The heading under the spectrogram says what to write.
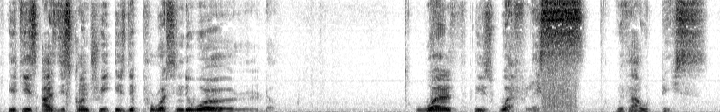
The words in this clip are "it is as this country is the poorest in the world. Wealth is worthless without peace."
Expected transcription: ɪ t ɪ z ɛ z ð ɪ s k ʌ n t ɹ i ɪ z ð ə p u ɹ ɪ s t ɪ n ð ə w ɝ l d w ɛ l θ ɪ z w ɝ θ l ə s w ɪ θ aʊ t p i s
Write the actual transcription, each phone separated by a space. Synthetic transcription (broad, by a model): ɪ t ɪ z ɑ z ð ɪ s k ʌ n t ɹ i ɪ z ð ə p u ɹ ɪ s ɪ n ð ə w ɝ l d w ɛ l θ ɪ z w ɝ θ l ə s w ɪ θ aʊ t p i s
